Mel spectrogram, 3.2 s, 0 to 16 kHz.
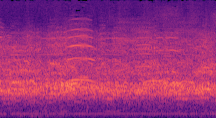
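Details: Massed common cranes dancing at Hornborgasjön lake in Västergötland, Sweden, April 2009. Countless trumpeting calls blend into one unbroken clamour, with a few clearer rising notes standing out briefly near the middle.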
